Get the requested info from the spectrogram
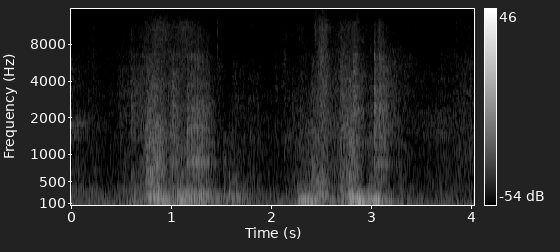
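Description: Handling noises at a tabletop: two short bursts of scraping and rustling as painting supplies are moved, one about a second in and a longer one in the second half.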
